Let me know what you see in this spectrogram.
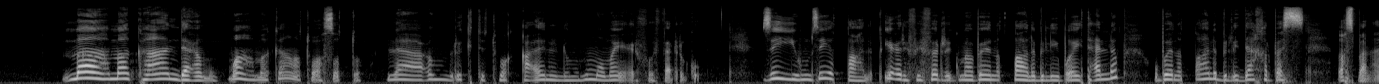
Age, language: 20-39, Arabic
